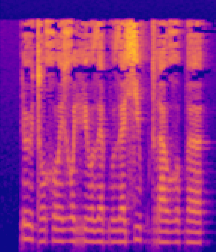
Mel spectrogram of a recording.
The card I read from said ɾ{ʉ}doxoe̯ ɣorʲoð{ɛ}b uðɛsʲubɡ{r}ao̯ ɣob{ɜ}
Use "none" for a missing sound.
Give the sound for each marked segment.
ʉ, ɛ, r, ɜ

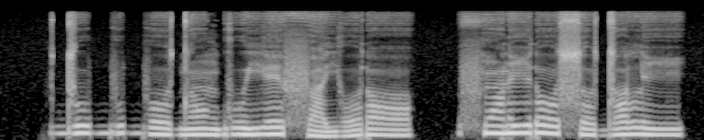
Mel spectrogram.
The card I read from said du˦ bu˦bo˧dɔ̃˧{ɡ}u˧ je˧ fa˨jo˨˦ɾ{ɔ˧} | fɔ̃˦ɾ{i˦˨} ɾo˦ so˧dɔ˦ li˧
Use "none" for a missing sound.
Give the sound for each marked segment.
ɡ, ɔ˧, i˦

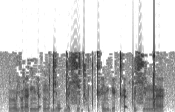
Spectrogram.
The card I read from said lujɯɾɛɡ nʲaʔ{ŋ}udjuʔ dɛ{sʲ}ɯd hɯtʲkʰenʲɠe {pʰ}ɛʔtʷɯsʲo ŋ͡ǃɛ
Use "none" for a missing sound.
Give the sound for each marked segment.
ŋ, sʲ, kʰ

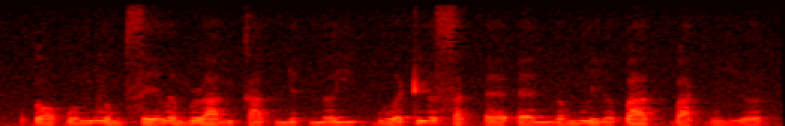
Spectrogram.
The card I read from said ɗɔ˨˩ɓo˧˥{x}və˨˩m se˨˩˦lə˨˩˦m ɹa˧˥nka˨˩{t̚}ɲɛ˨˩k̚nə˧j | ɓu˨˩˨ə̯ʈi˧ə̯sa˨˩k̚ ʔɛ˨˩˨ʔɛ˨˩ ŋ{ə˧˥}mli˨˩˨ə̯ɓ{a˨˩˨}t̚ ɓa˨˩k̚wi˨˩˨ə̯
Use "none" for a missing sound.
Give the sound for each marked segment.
ŋ, t̚, ə˧˥, a˦˥

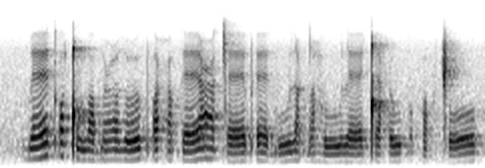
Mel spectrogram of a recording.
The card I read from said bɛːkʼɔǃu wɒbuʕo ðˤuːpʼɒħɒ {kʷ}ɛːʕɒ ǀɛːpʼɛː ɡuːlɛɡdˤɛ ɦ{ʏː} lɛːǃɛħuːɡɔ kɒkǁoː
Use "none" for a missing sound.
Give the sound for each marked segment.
k, uː

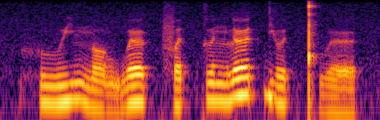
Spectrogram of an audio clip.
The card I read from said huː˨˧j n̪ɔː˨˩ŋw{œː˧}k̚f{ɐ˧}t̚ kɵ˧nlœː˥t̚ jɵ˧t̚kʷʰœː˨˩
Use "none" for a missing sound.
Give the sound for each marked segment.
œː˧, ɐ˨

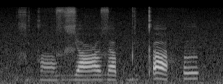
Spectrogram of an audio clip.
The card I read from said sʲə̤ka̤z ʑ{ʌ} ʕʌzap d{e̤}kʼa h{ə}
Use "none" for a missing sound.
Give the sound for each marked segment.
a, i̤, ə

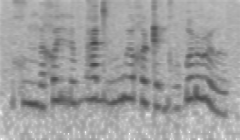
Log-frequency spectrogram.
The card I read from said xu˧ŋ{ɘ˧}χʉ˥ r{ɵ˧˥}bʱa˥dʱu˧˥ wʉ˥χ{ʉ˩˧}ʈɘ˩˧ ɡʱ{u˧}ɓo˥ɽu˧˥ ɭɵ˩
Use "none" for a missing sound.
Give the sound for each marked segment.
ɘ˩˧, ɵ˧˥, ʉ˧, u˩˧

